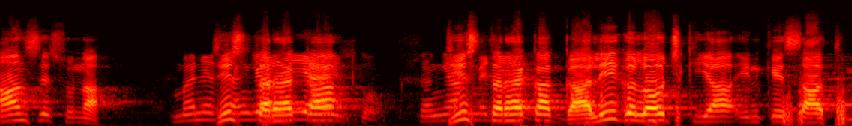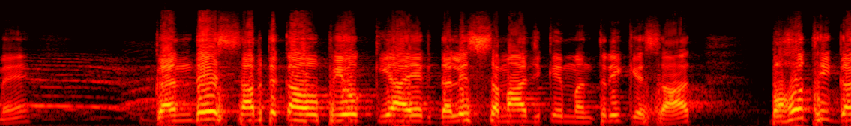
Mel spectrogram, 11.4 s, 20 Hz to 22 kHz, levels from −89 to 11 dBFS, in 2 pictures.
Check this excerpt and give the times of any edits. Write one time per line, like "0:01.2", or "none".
none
